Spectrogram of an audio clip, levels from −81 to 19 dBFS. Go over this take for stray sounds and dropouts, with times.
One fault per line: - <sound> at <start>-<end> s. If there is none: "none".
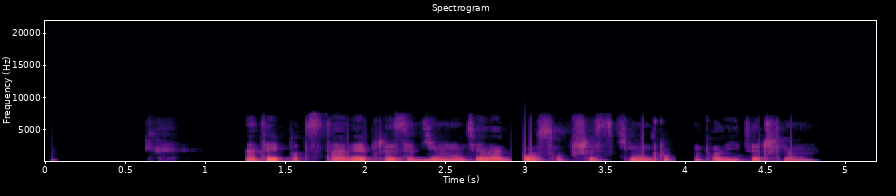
- dropout at 2.9-3.0 s
- dropout at 3.9-4.1 s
